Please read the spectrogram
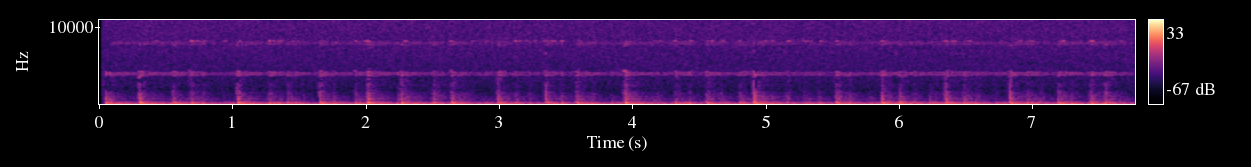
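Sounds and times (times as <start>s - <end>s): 
jungle drums: 0.0s - 7.7s.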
